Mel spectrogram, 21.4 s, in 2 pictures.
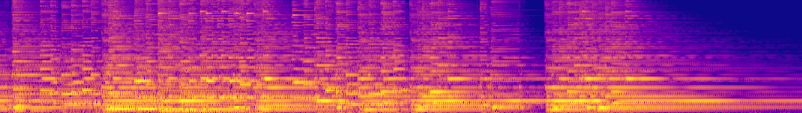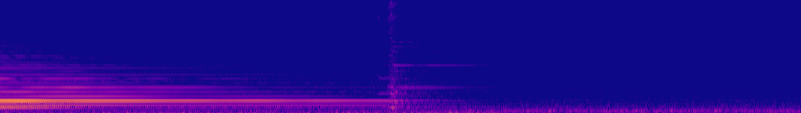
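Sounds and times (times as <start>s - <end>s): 
galliard on harpsichord: 0.0s - 14.6s.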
